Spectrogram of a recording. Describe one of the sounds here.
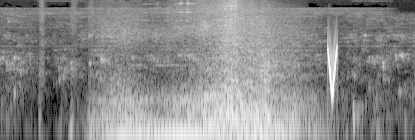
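A magical whoosh swells as a game character teleports away.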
